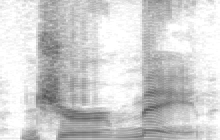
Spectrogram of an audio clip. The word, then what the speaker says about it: germane: Now this is 2 syllables and the stress is on the second syllable, germane.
